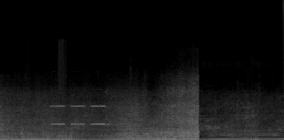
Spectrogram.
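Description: Car engines running and revving, with an abrupt switch to a different engine sound about three seconds in. Three short high beeps about a second in.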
